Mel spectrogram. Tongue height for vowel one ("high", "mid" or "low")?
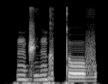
high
